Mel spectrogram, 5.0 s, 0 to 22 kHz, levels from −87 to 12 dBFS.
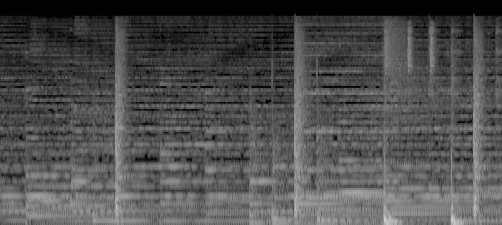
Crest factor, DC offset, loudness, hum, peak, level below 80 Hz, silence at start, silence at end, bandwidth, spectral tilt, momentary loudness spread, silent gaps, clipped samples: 20 dB; under 0.1%; -23 LUFS; none; -4 dBFS; -30 dBFS; 0 s; 0 s; 16.5 kHz; -4 dB/octave; 11 LU; none; under 0.1%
